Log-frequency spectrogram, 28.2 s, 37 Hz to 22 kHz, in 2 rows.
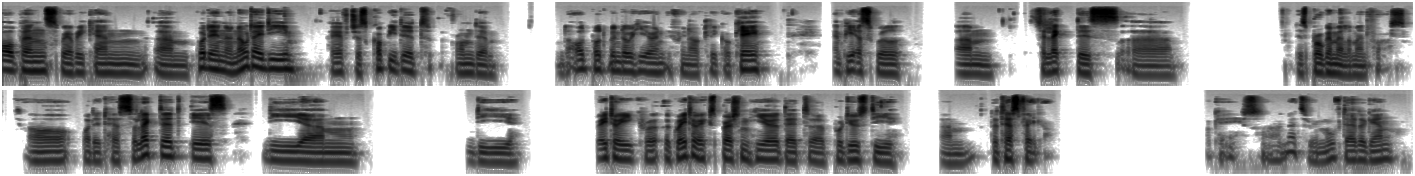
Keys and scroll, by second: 3.0 super+v, 27.0 End, 27.4 BackSpace.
